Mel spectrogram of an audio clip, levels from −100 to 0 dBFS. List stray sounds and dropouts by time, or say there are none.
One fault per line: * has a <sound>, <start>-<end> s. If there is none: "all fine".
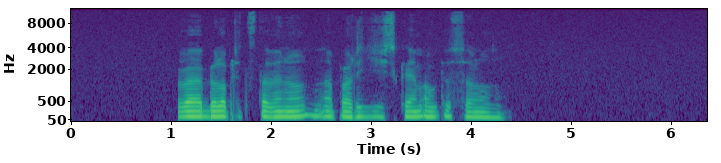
all fine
